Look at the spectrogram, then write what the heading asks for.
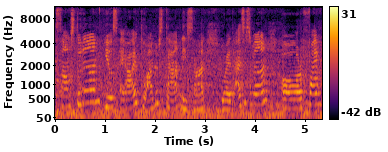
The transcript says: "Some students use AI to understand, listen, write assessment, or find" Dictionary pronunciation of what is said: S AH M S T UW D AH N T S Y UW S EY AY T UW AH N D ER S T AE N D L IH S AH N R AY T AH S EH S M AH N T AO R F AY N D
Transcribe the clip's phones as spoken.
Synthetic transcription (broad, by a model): S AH M S T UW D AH N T Y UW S EY AY T UW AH N D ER S T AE N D L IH S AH N W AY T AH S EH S M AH N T AO R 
